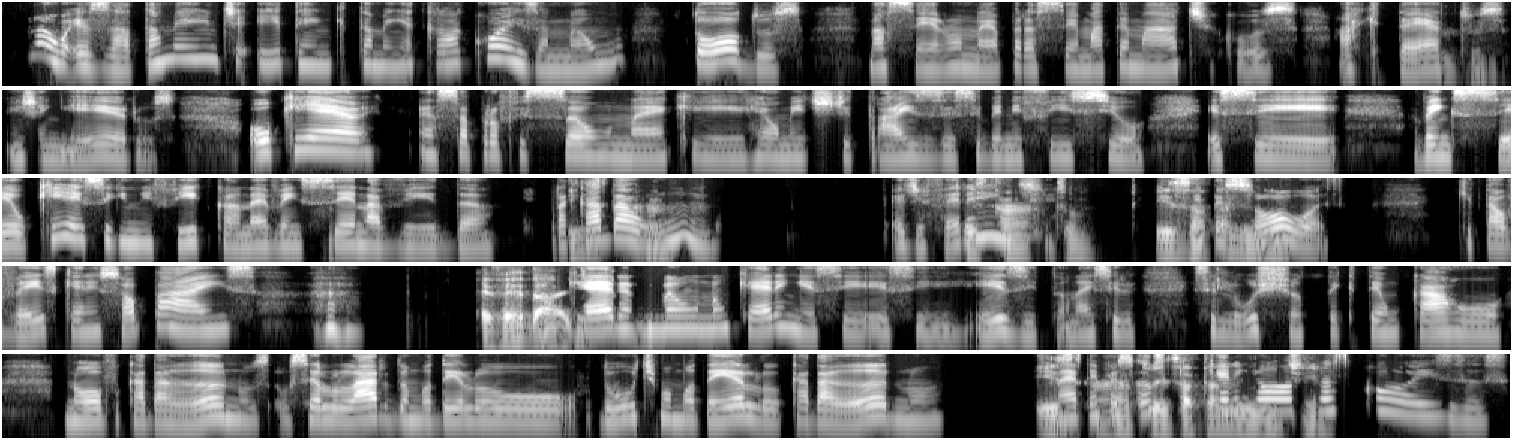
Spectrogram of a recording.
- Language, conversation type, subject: Portuguese, advice, Como posso lidar com a pressão social ao tentar impor meus limites pessoais?
- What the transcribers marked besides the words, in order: tapping; chuckle; other noise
